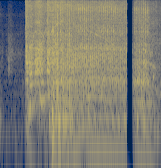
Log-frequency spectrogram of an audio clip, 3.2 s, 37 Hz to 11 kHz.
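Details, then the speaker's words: Skoda Fabia 1.4 diesel at start-up: catches and settles into a lumpy idle with a dull knock, suspected engine mount but traced to a loose airbox knocking against the ECU; tightening it cured the knock. "No engine mounts at all. Just that is way too loose. So we fixed that and we got rid of the knock."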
